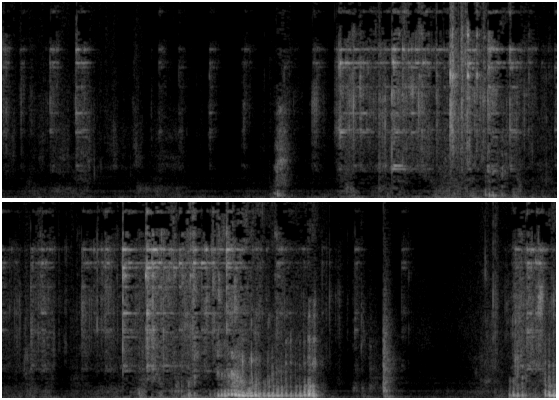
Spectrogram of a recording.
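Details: Lady the Chihuahua growls in play indoors, with scattered rustling and handling noises; a brief low growl rises near the end, followed by soft clicks.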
